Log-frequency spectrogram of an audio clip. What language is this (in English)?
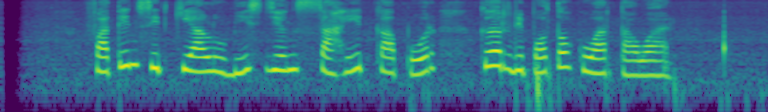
Sundanese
